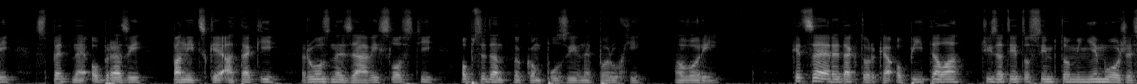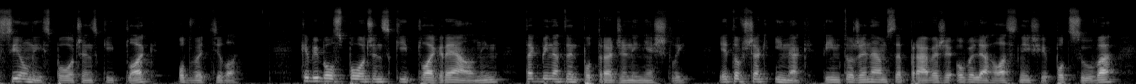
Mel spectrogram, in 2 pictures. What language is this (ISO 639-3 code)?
slk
